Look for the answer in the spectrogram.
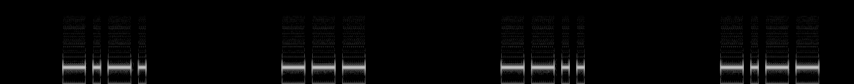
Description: Morse code, heard as a keyed tone, about 16 wpm, spaced as for 5 wpm, 800 Hz. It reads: COZY
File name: Spaced Alphas / Spaced Alphas mp3s / Cs sp @10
